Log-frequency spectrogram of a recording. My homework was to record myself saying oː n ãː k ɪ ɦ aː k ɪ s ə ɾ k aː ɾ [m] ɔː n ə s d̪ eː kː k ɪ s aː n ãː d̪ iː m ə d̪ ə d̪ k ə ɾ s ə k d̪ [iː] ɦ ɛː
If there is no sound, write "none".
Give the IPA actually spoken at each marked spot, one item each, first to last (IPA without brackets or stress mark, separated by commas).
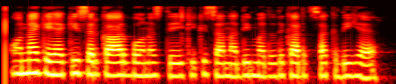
b, iː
